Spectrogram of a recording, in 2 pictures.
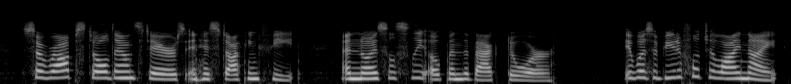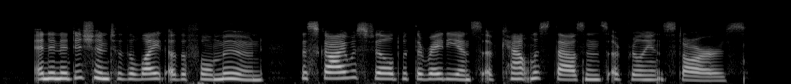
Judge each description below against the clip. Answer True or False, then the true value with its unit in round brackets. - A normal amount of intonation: True (3.3 semitones)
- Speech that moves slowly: False (165 wpm)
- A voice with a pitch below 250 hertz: False (255 Hz)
